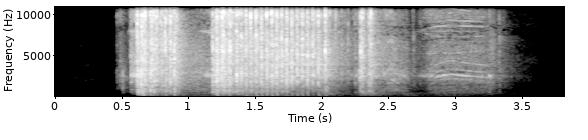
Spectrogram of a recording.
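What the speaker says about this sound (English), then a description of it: "then you're going to hit it with your impact gun" Impact gun rattling a T40 rotor screw loose on a Ford brake job, two loud bursts of rapid hammering close up, the second longer and steadier, followed by a short clatter and a fading mechanical whir.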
